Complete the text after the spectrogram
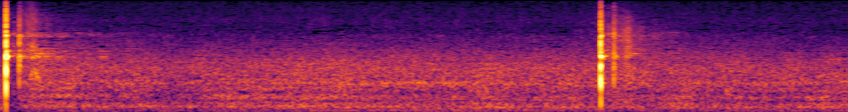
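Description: A metal bat cracks sharply against a baseball, ringing briefly.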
